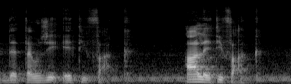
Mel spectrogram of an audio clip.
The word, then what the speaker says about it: Al Ittihad: Al Ittihad. E c'è la Q finale, si legge così, e cazzacci vostri se avete un nome con un doppio senso, non lo so, vabbè.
